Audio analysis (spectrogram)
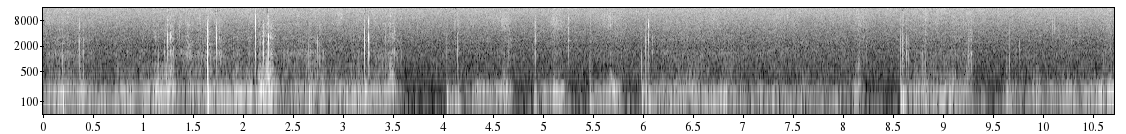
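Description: Long nails tap and scratch the top sheets of a stack of flat beeswax-coated cotton wraps. The sound is a dull, muffled low thumping and rumbling, broken by short, sharp ticks and soft scratchy brushes, with a brief quieter stretch near the middle.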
